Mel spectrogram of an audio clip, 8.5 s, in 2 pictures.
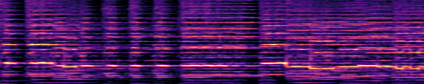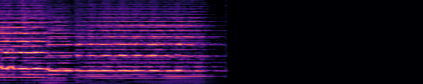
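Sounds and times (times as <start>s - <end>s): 
baroque orchestral air: 0.0s - 6.5s.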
